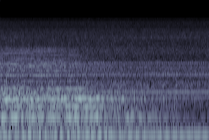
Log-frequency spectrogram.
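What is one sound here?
A man chants prayer into a microphone.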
